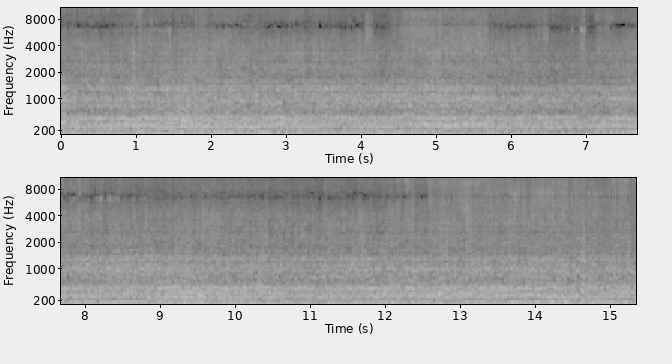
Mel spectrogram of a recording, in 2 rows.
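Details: Steady low hum of a honey bee cluster overwintering in a hive at Ohio State's Wooster campus, 4 PM, January 16, 2024, 15°F outside, recorder set near the inner-cover opening beside a sugar brick winter feed; unbroken even buzzing.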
